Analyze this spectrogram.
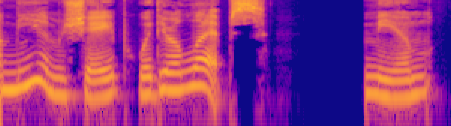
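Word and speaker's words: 미음: shape with your lips mium also involves a nasal voice listen carefully ma mu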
